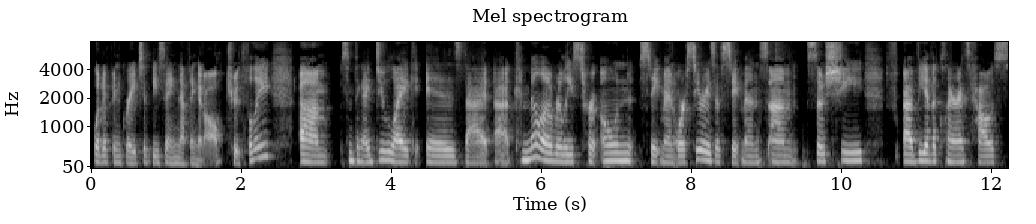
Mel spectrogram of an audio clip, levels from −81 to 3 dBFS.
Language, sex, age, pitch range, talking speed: English, female, 20-39, 155-185 Hz, 175 wpm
